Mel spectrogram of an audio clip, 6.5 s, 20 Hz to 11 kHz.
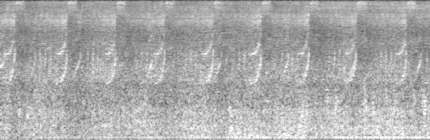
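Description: KiHa 189 series diesel railcar approaching, its engine a low steady hum slowly growing louder. Over it, a loud insect-like call repeats about once every 0.7 s, each a high hiss that slides down in pitch.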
